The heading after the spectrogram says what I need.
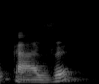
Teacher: Já o S, nessa palavra, o S entre vogais na língua portuguesa tem som de Z. Então aqui eu botei o Z para representar.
